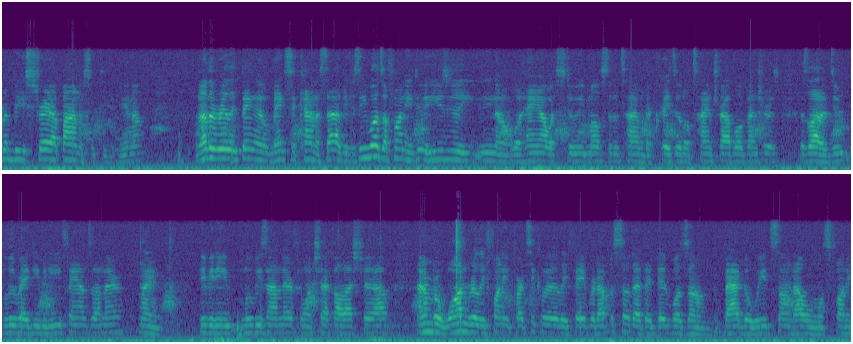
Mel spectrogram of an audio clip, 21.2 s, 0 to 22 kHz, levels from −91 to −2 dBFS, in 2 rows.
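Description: From 10.81 s to 20.82 s, periodic USB or driver dropouts recur every 2.0 s. Each briefly blocks the audio path, and a few milliseconds are replaced by silence, heard as regular ticks. The waveform shows short gaps, the spectrogram thin vertical broadband lines.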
